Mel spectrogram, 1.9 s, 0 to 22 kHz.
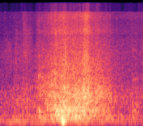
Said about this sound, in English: come down to this beach 5 minutes from home and listen to this water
